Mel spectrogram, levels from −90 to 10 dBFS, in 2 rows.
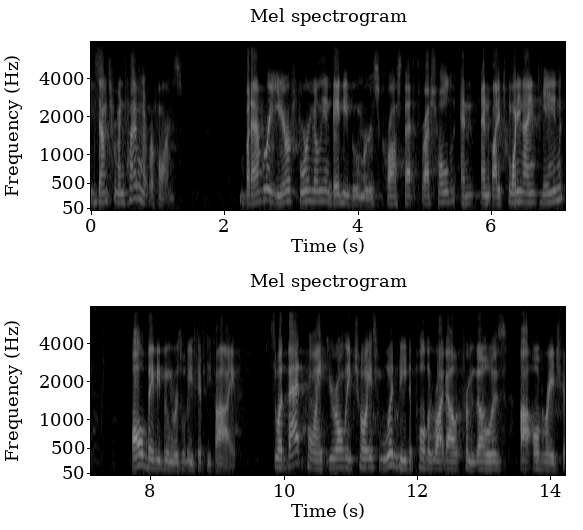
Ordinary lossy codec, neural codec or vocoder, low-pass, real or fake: Opus, 32 kbps; codec, 16 kHz, 2 kbps, FreqCodec, larger model; 7.2 kHz; fake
